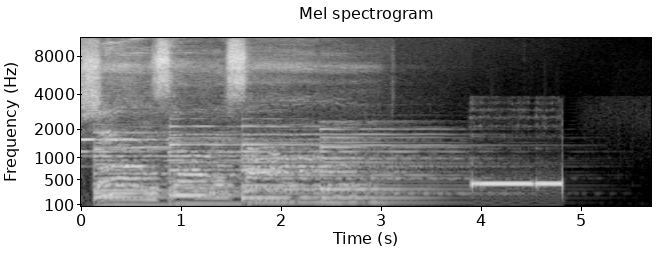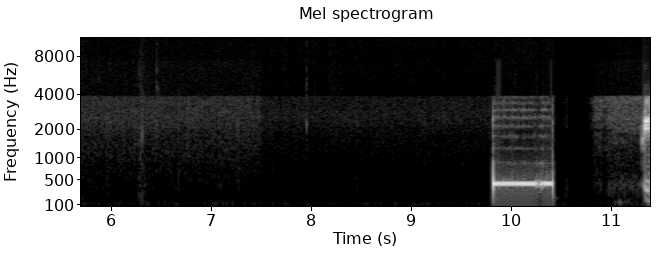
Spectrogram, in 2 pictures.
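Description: An outgoing call rings on the line: after a brief burst of busy, layered tones, two steady ringback beeps sound several seconds apart, with silence between them and no one talking.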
